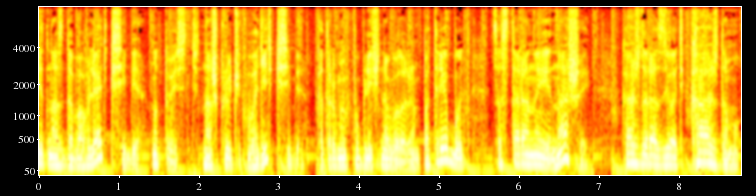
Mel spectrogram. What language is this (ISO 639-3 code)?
rus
